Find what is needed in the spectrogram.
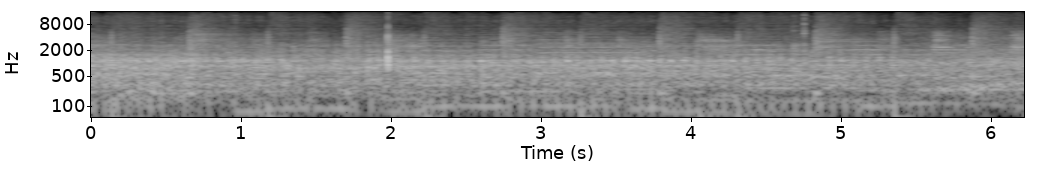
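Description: Background music with a stepping bass line, over steady vehicle and road noise, with one sharp click about two seconds in.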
